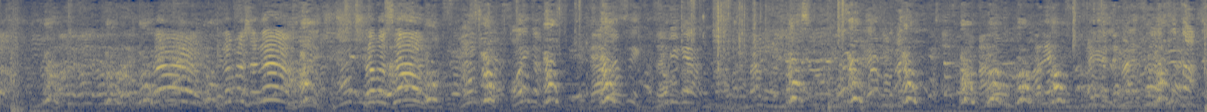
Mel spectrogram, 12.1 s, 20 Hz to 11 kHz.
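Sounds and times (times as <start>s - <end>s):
voices talking over one another: 0.0s - 12.0s.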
